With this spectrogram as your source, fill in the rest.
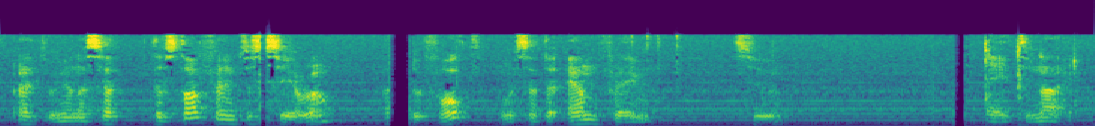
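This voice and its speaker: A man with a non-native accent speaks at a moderate pace, leaving long, frequent pauses, over noticeable background noise. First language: not English. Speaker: 3D modder. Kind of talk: software tutorial narration. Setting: home recording, poor audio.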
